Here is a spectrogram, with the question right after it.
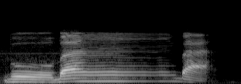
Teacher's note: Jadi dengung itu lebih panjang dari 2 ketuk.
